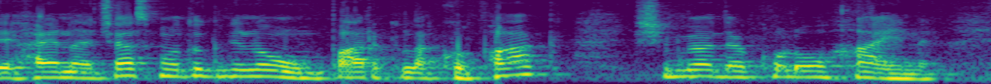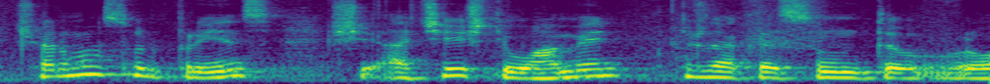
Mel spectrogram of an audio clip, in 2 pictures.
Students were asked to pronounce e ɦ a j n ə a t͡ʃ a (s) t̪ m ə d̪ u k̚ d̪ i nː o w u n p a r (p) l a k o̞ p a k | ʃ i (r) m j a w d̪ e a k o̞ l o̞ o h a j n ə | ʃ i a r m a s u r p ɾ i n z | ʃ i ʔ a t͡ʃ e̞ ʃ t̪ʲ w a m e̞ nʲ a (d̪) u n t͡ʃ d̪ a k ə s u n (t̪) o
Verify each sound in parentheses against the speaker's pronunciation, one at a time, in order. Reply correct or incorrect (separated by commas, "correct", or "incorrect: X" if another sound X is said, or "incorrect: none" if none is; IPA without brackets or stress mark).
correct, incorrect: k, incorrect: none, incorrect: t̪, correct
